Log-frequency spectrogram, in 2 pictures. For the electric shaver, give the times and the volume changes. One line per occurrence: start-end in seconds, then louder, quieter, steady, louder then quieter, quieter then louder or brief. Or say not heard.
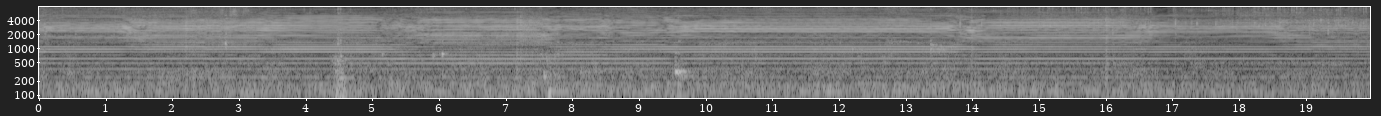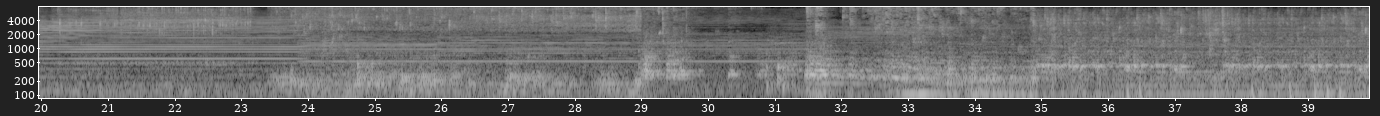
0.0-39.8 quieter.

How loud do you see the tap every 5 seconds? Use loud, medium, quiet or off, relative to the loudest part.
medium, medium, medium, medium, loud, loud, loud, loud.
